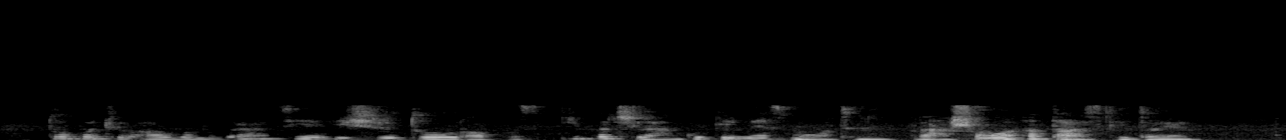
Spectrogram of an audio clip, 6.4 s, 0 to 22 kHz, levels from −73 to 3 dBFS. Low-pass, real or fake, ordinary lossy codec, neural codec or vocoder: 5.4 kHz; real; MP3, 32 kbps; none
